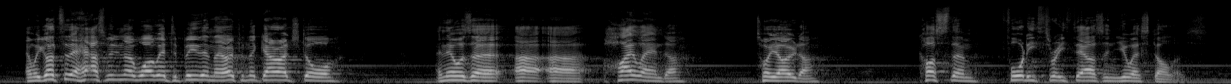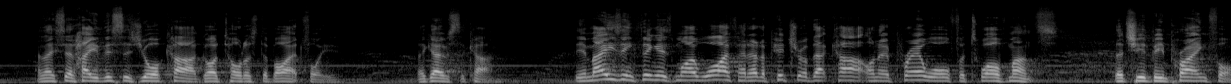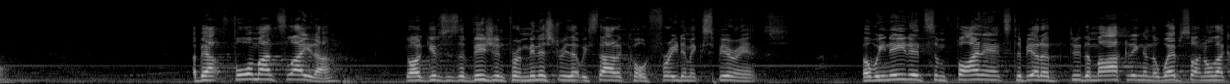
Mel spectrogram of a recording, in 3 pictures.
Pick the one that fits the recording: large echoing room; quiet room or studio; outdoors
large echoing room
